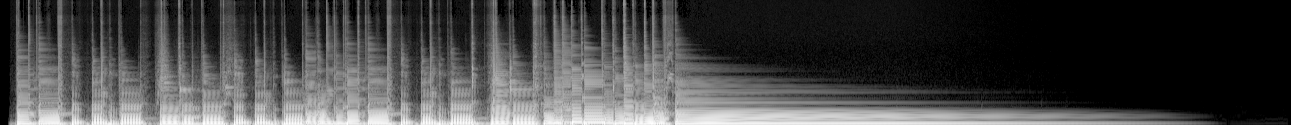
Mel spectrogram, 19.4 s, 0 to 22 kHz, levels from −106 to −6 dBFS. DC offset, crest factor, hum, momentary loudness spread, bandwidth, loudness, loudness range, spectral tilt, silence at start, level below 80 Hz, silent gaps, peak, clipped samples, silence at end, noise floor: under 0.1%; 14 dB; none; 11 LU; 6.6 kHz; -16 LUFS; 13 LU; -9.5 dB/octave; 0.25 s; -18 dBFS; none; -2 dBFS; under 0.1%; 3.05 s; under -90 dBFS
